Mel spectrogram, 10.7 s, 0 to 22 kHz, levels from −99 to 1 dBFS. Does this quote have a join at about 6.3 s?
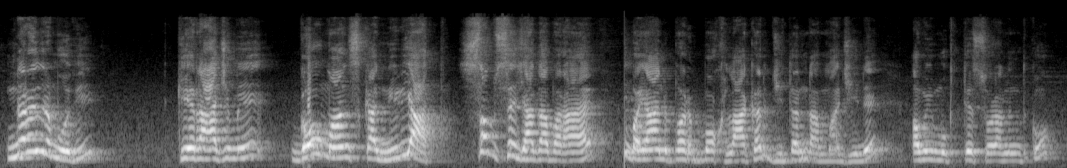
yes; 1 cut; at 6.3 s

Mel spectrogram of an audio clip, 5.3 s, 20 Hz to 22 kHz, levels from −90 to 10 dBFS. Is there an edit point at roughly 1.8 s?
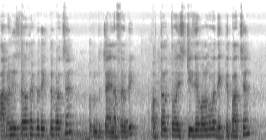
yes; 1 cut; at 1.8 s

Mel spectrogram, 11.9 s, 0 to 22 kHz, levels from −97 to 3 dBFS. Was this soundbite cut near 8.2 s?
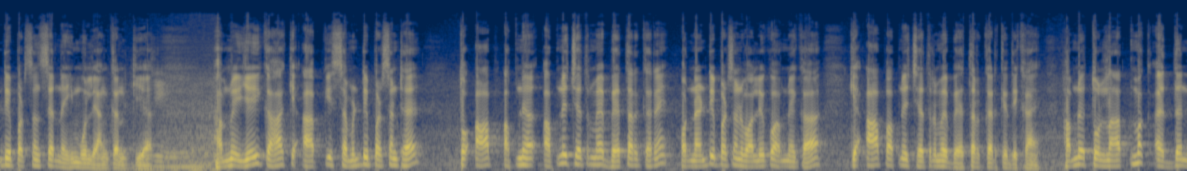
no; 0 cuts

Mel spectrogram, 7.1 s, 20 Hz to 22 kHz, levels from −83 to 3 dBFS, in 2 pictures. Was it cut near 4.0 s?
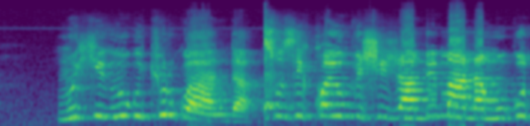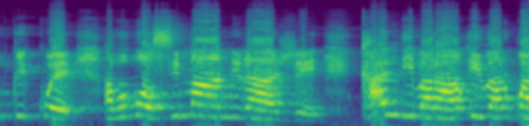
no; 1 cut; at 1.9 s

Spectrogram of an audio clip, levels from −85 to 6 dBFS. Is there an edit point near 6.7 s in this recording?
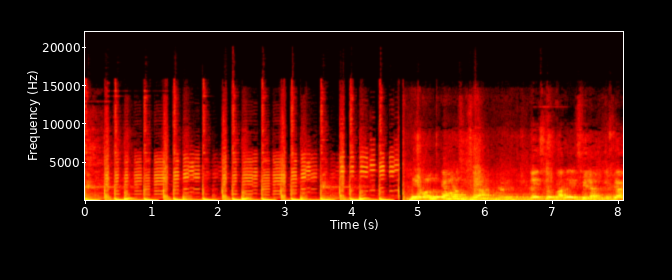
no; 0 cuts

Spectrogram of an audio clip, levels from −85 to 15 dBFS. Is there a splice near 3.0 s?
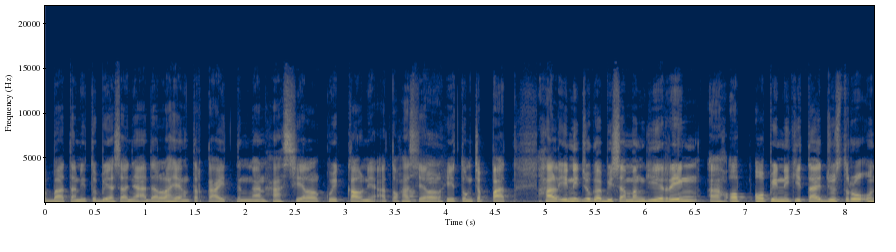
no; 1 cut; at 4.8 s

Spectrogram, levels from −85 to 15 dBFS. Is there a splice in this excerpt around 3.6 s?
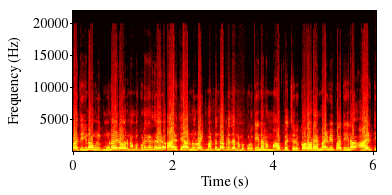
yes; 3 cuts; at 1.9 s, 3.6 s, 4.7 s

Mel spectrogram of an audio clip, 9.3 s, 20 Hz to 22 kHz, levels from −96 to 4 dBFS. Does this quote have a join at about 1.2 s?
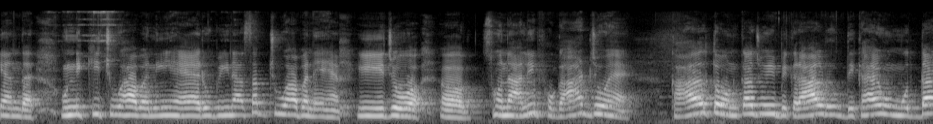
no; 1 cut; at 3.5 s

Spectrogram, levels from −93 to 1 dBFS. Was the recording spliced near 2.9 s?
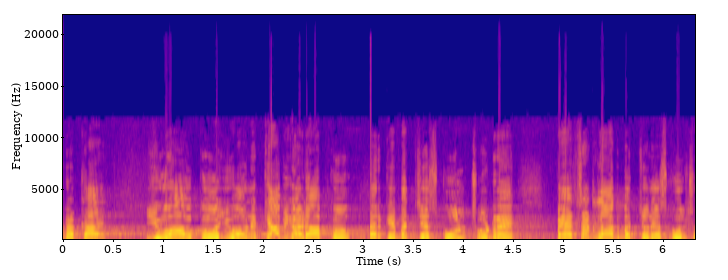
yes; 1 cut; at 2.9 s

